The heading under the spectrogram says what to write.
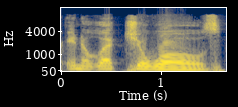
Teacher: so the TU is a CH, as I told you before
